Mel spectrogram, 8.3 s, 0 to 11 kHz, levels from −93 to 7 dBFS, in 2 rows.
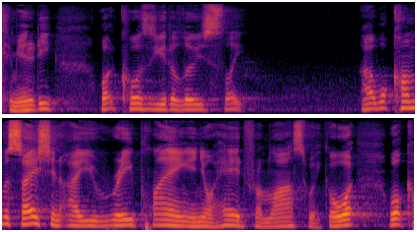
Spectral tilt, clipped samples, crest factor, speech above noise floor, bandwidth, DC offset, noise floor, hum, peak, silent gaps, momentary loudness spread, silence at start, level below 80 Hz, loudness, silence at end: -4 dB/octave; under 0.1%; 20 dB; 37 dB; 10.5 kHz; under 0.1%; -66 dBFS; none; -10 dBFS; none; 12 LU; 0 s; -60 dBFS; -29 LUFS; 0 s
